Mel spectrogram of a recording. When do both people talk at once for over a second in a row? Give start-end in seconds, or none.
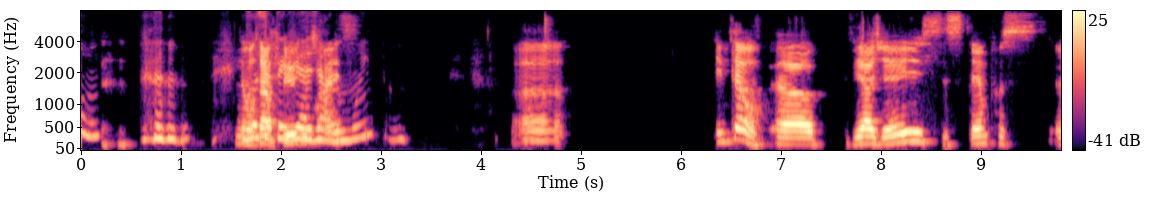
1.6-2.8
